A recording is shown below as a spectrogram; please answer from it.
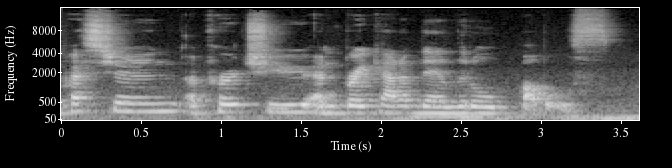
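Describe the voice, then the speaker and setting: A woman with an Australian accent speaks at a medium pitch in a monotone, flat intonation and at a moderate pace, with noticeable background noise and audible room echo. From Australia, rural Victoria and Geelong. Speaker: fashion entrepreneur. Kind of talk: interview conversation. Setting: studio.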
